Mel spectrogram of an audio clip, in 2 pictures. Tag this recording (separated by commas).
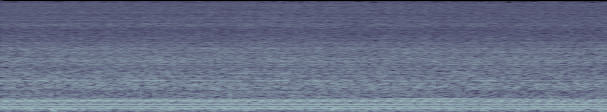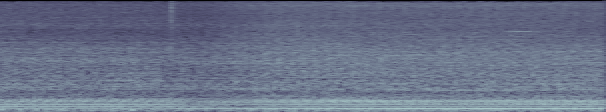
Car, Vehicle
